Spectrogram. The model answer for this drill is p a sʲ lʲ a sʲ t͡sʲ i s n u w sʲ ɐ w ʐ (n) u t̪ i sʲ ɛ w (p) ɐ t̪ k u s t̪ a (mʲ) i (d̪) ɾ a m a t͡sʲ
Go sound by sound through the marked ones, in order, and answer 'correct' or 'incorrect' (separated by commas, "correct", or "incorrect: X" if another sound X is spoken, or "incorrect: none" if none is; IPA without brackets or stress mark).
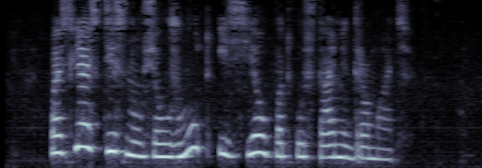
incorrect: m, correct, correct, correct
